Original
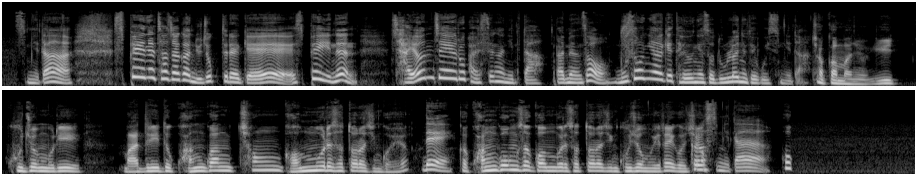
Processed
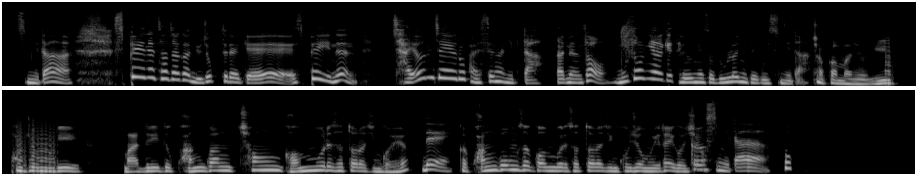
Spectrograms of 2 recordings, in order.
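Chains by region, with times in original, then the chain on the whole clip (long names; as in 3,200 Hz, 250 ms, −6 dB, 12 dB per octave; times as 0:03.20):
0:04.99–0:06.78: parametric band 3,100 Hz +14 dB 1.8 octaves + hard clipping −5.5 dBFS + expander for the loud parts, over −28 dBFS
0:08.83–0:09.70: each half-wave held at its own peak + amplitude modulation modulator 24 Hz, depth 50% + high-frequency loss of the air 68 metres
0:15.36–0:16.60: high-pass filter 140 Hz 6 dB per octave + parametric band 370 Hz −6 dB 0.25 octaves + downward compressor, threshold −20 dBFS
whole clip: noise gate −38 dBFS, range −22 dB; downward compressor 10 to 1, threshold −23 dBFS; every bin expanded away from the loudest bin 1.5 to 1; level −3.5 dB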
